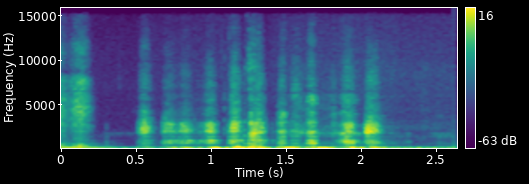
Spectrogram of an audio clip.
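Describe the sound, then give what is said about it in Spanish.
A person imitates an airport sniffer dog panting and sniffing, with quick breathy huffs in an uneven rhythm, fairly loud, with no talking. “Era el perrito.”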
